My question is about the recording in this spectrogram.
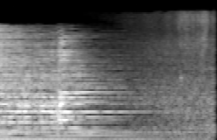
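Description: Background music ending on a held chord that fades out over about a second and a half.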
